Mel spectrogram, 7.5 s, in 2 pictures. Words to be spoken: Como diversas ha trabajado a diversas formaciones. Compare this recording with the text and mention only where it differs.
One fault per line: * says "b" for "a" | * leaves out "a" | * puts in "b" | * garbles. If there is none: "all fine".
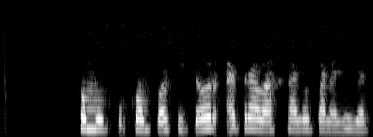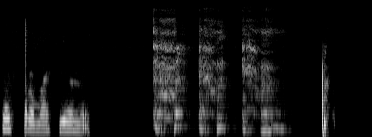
* says "compositor" for "diversas"
* says "para" for "a"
